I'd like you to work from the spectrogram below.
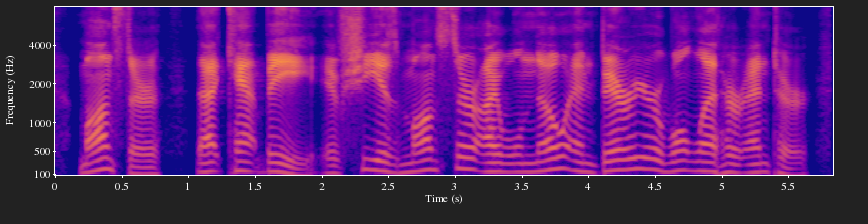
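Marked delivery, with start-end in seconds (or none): none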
